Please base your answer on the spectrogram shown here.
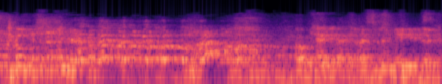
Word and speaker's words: Couch: It is Cooch. It is pronounced Cooch.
